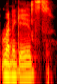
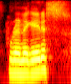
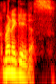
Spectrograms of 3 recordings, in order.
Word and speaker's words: Renegatus: is winning for the Renegades, or how was that pronounced again? Renegatus. Renegatus. Yes, Team Renegatus.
